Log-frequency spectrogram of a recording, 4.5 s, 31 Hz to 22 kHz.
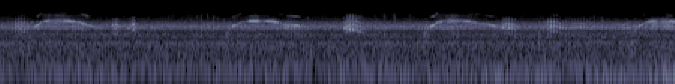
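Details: Royal albatross chick, a female, wheeing on 23 August 2022 as her mother arrives to feed her: four arched whistles that rise and fall, coming about every 1.3 seconds over a low steady rumble.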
